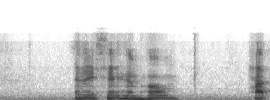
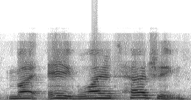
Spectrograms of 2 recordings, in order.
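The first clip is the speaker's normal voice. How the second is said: higher, rising excitement; excited shout; 6 semitones higher, 3 dB louder than usual. A narrator's reading. Horton cries out as the egg hatches. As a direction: Horton can't believe it's hatching. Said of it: "shouted Horton".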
